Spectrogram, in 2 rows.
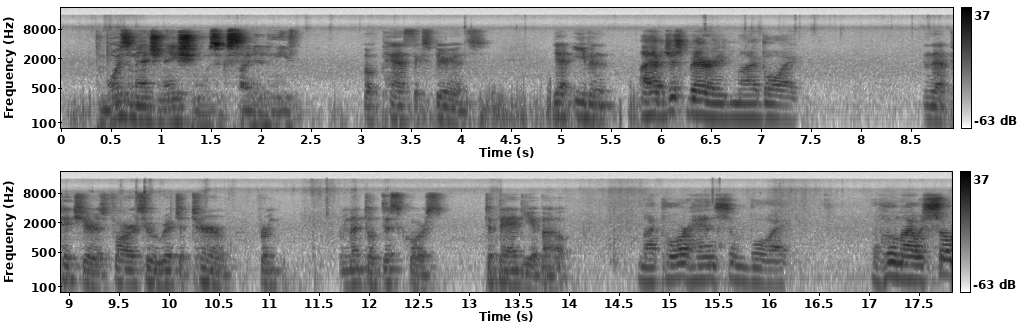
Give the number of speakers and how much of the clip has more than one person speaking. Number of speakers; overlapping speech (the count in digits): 3, no overlap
